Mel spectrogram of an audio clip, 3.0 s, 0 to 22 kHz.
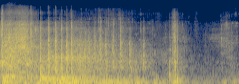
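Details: John Deere 750 tractor that sat a while, bad PTO/neutral safety switch bypassed by touching its wires together: starter cranks briskly for about two seconds, then stops without the engine catching.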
